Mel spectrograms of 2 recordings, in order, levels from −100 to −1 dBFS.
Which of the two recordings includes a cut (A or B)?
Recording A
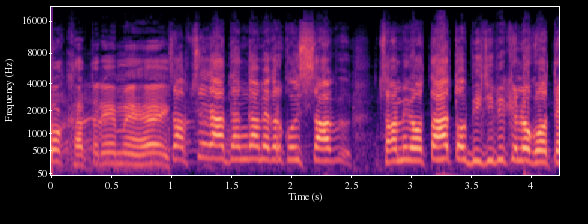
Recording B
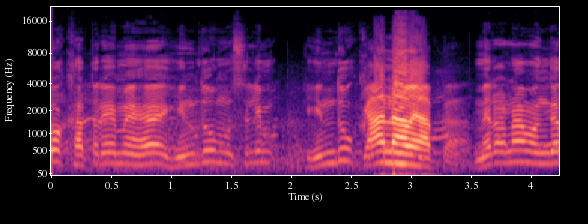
A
